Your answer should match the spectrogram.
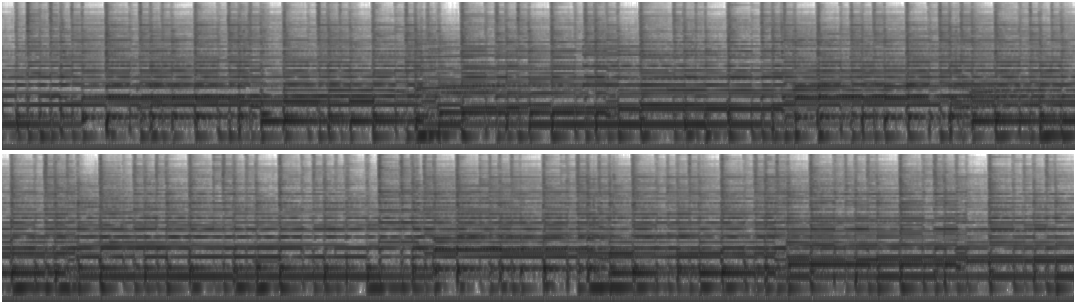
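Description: Background music: strummed acoustic guitar chords at a steady pace, the chords changing every couple of seconds.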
